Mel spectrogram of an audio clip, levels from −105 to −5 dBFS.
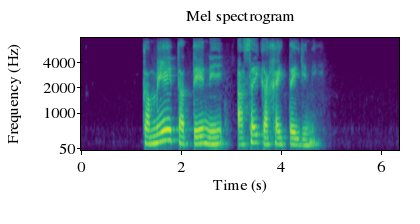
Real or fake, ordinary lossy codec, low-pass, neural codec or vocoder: real; Opus, 16 kbps; 7.2 kHz; none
